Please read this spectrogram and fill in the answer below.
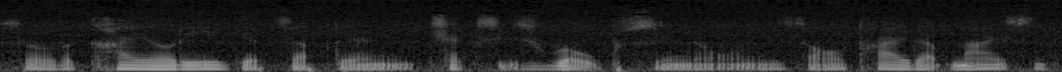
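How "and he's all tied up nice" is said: plain reading voice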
